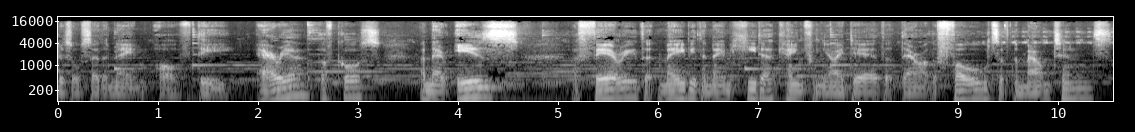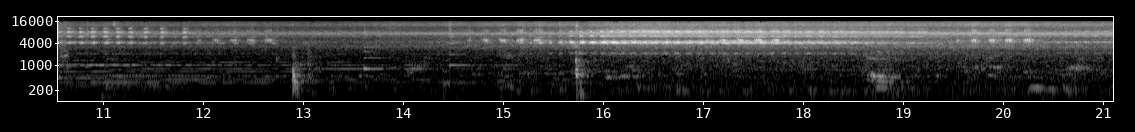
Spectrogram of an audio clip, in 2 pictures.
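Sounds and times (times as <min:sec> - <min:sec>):
speech: 0:00.0 - 0:10.6
high-pitched insect chirping in dense forest: 0:00.0 - 0:21.1
faint knocks: 0:12.9 - 0:13.2.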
